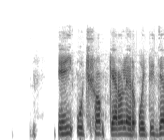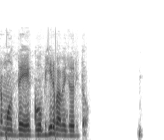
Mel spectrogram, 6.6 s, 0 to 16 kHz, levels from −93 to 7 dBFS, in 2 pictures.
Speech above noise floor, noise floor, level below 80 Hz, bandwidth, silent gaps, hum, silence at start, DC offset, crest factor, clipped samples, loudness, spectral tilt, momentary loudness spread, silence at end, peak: over 72 dB; under -90 dBFS; -60 dBFS; 7.2 kHz; 0.91-1.08 s, 5.17-5.21 s, 5.29-6.02 s; none; 0.65 s; under 0.1%; 18 dB; under 0.1%; -18 LUFS; -7.5 dB/octave; 7 LU; 0.5 s; -4 dBFS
